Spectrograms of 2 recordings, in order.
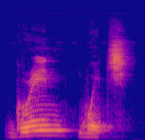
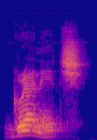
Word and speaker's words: Greenwich: a friend who had a challenge trying to pronounce this particular city he always called it green witch green witch like a green witch but i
